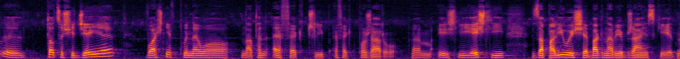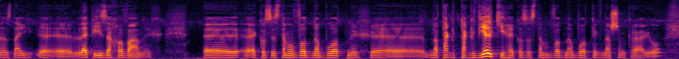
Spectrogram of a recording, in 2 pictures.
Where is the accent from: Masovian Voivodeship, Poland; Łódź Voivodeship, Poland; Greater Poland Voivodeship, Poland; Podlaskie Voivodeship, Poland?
Greater Poland Voivodeship, Poland; Wyrzysk; Ja pochodzę spod Wyżyska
